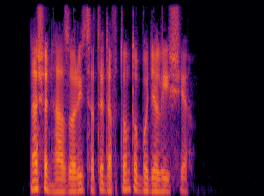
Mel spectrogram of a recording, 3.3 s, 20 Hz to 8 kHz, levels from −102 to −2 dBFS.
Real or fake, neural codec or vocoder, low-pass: real; none; 7.2 kHz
